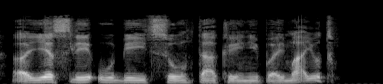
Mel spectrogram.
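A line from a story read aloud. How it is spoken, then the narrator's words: Even-toned question. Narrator (Russian): спросил ровным тоном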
